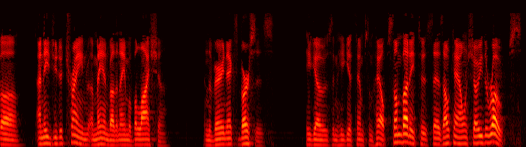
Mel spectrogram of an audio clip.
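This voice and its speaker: A man preaching a sermon in an earnest manner, swinging between forceful and hushed delivery. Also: fairly low pitch. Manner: earnest, varies volume widely, from forceful to hushed. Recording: dull lo-fi recording.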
